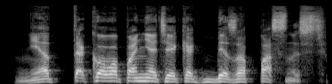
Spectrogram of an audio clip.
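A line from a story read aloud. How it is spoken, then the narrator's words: Growled. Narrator (Russian): прорычал Каз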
